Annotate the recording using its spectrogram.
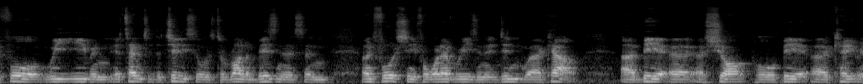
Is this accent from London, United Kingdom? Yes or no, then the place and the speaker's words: yes; Newham, London, United Kingdom; you know, Newham. And I was born here, raised here. All my brothers were, you know, we were born and raised in Newham.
